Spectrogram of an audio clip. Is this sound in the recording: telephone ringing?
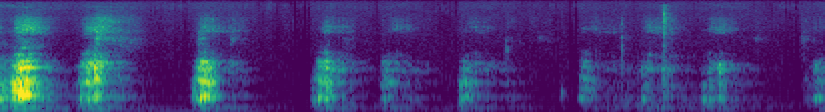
no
